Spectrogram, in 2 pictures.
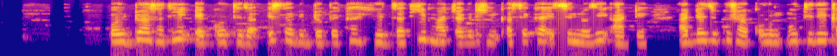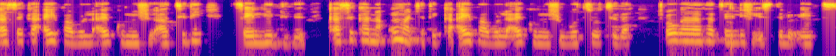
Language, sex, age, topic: Gamo, female, 18-24, government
